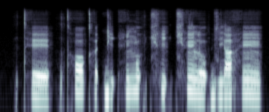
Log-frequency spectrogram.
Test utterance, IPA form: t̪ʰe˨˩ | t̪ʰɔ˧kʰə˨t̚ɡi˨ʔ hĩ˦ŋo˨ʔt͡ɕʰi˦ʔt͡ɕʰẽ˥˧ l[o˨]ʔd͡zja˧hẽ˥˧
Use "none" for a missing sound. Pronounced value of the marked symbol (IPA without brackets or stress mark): o˨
